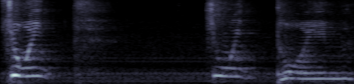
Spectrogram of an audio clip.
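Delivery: high-pitched Brooklyn New York accent. Speakers from Brooklyn show how New Yorkers say a word: New York accent. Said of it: "See that accent?".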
